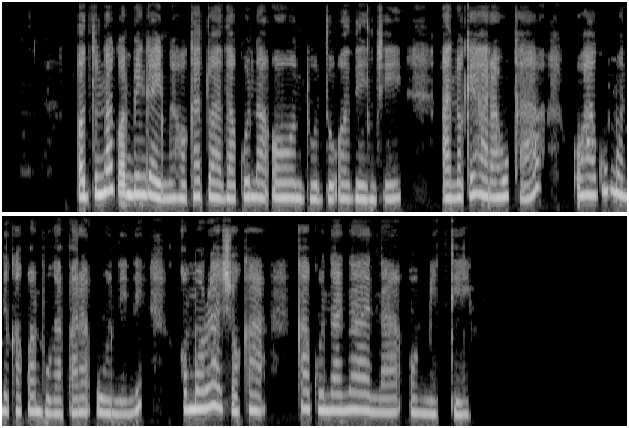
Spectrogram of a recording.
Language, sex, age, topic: Oshiwambo, male, 25-35, agriculture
